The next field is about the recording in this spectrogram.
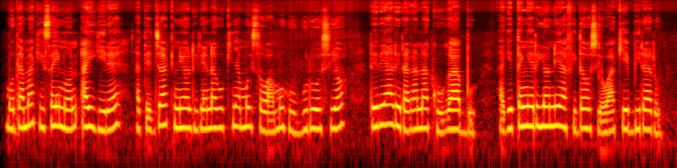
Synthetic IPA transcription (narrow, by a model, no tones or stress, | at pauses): moðamakisaimɔnaiɣiɾɛ | ated͡ʒakneɔɾiɾɛnaɣokiɲamoisɔwamohuːɡuɾuosijɔ | ɾeɾeaɾeɾaɣanakuːɣabu | aɣetɛŋɛɾiɔneafiðaosjɔ̰wakebiɾaɾo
